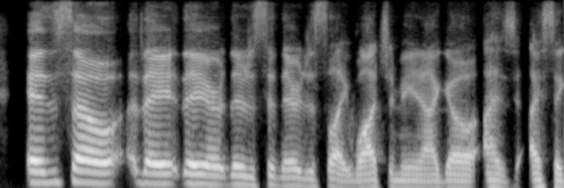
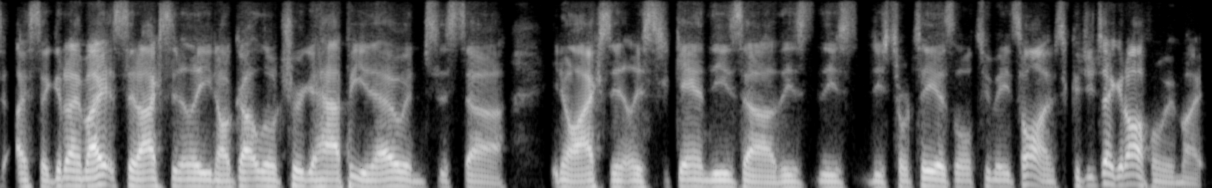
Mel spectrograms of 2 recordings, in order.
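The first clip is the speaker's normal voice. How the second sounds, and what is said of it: Put-on Australian accent. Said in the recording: “I'm going to talk to this guy in an Aussie accent... By the way, I don't have an accent... I saw right through it”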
